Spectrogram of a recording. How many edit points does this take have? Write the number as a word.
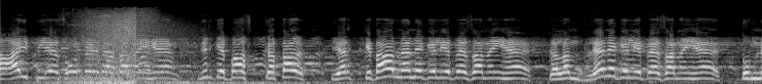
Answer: one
